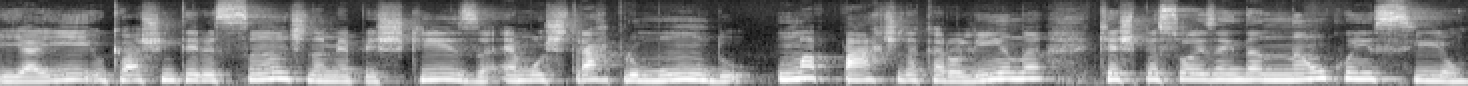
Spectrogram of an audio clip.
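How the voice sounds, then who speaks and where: A woman talks at a moderate pace in a medium pitch, hardly pausing at all. She has an ordinary speaking voice with ordinary pitch variation. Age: 30s. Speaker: singer-songwriter and teacher. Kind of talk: documentary interview.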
